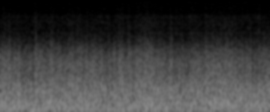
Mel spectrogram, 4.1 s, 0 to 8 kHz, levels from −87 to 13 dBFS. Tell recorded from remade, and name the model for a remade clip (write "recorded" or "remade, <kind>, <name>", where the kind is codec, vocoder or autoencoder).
recorded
